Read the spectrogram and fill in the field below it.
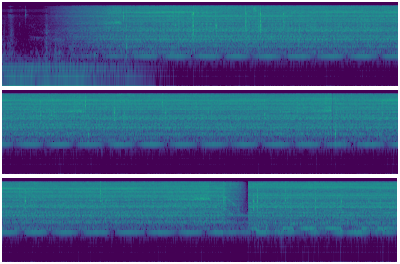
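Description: A milling machine whirs steadily as it cuts metal.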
